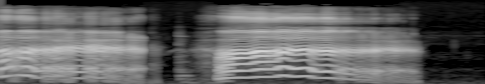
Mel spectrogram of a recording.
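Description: Two loud, shrill cries from seagulls floating in the breeze over a beach, the first short and the second longer with a wavering, warbling pitch, heard alone with a brief gap between them.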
